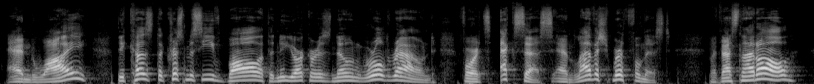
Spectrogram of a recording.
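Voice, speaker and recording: A man playing a gushing, breathless 1940s radio announcer reporting from a red carpet. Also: high voice.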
